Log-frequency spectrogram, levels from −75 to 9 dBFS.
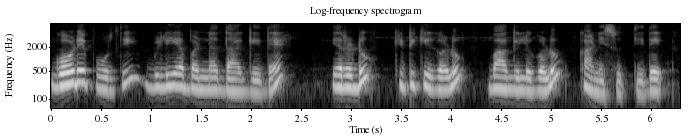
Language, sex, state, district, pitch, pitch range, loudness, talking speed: Kannada, female, Karnataka, Bangalore, 200 Hz, 165-225 Hz, -18 LUFS, 75 wpm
